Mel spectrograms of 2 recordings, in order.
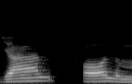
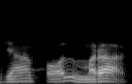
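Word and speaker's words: Jean-Paul Marat: नाम था इसका जान पॉल मरा, है ना। इसको जो प्रोनाउंस करेंगे वो जान पॉल मरा बोलेंगे। तो जीन पॉल भी कह सकते।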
